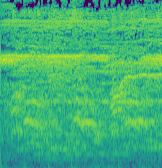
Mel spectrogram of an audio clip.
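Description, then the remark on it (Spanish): A large crowd of teachers in Asturias boos and shouts for the regional president's resignation without pause, with shrill whistles cutting through a dense roar of many overlapping voices. “Abucheos y gritos de dimisión,”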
